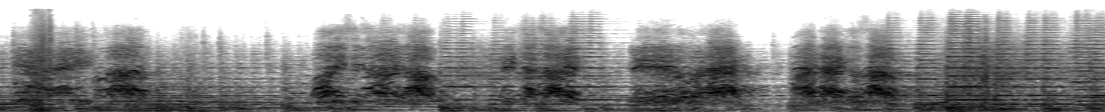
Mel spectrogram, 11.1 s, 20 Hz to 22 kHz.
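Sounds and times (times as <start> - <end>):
dramatic orchestral film music: 0.0 - 11.0
men shouting in unison: 0.1 - 1.6.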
